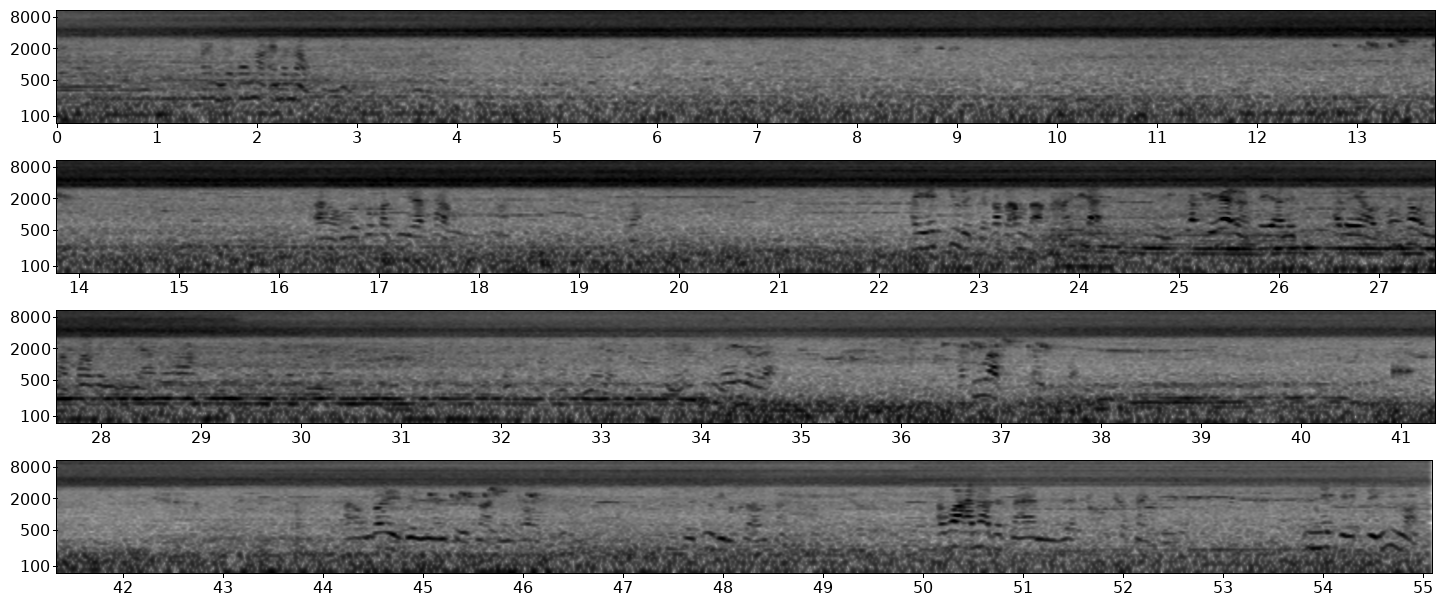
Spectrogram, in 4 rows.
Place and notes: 長壽親子公園, Shulin Dist. - in the Park
in the Park, Cicadas called, Hot weather, Bird calls
Binaural recordings
Sony PCM D50 + Soundman OKM II
New Taipei City, Taiwan, 8 July 2012, ~12:00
